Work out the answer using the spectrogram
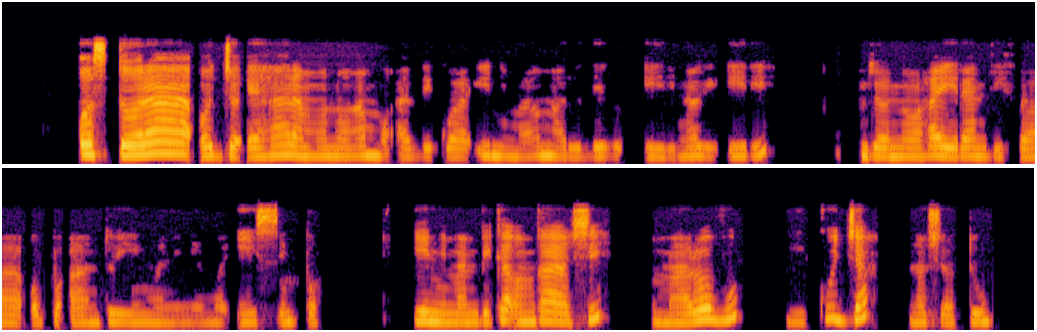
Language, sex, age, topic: Oshiwambo, female, 18-24, finance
